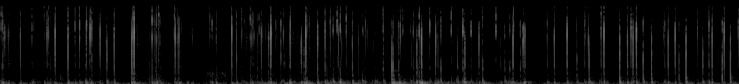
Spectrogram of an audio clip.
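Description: Long pink acrylic nails scratch and tap colorful resin gummy bears on a clear plastic phone case lying on fluffy fabric. The result is a dense, rapid stream of crisp, bright clicks and scratchy rasps with very little low end, each tap dying away almost instantly.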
